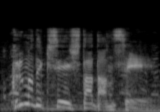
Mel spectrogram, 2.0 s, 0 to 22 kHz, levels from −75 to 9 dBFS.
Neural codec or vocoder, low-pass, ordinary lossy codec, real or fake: none; none; none; real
